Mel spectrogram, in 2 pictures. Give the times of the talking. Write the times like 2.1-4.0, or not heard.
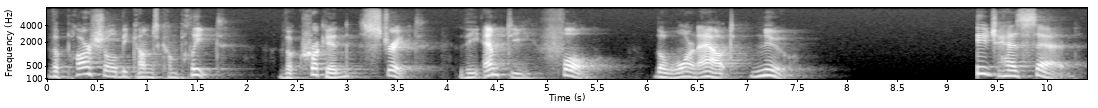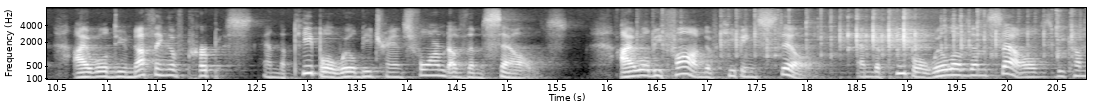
0.0-7.5, 9.3-20.7.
